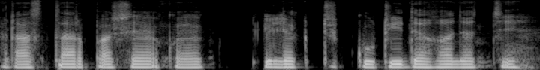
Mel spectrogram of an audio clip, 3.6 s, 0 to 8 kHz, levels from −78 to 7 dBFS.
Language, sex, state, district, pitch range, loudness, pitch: Bengali, male, Assam, Hailakandi, 125-130 Hz, -18 LUFS, 130 Hz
